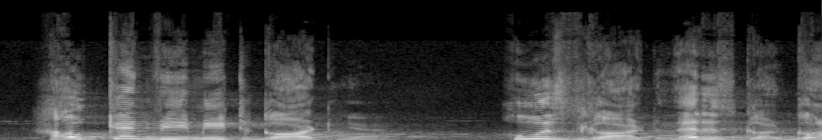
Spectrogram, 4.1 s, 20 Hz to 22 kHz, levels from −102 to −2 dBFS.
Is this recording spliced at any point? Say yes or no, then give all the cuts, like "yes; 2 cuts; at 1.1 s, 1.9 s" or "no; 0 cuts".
no; 0 cuts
